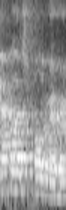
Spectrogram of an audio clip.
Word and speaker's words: Apalachicola: they said let me tell you how to pronounce the inaudible time the courage to be my teacher it's the Apalachicola River just outside of what is it Florence pig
